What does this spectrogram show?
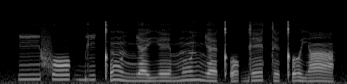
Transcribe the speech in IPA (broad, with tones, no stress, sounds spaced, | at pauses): iː˦ f oː˦ ɡ͡b i˦ kʼ ũ˦˨ ɲ ɛ˨ j e˨ m ũ˦ ɲ ɛ˨ kʼ o˨ ɡ e˦ t ɪ˨ kʼ ʊ˦˨ j ã˦˨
